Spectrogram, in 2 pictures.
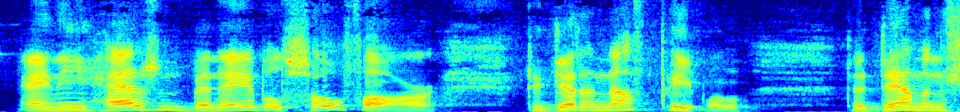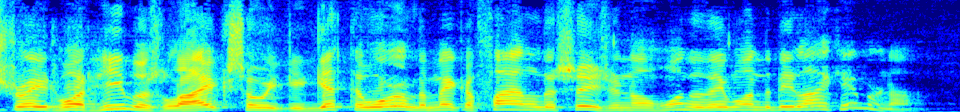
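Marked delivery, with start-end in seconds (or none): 7.9-9.3 rushed, overly fast, hurried speech. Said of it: "am I talking too fast or too strong".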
